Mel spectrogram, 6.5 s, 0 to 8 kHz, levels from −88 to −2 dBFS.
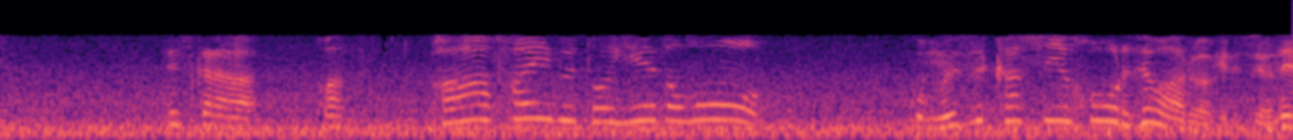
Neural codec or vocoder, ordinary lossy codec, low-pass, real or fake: none; AAC, 16 kbps; 7.2 kHz; real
